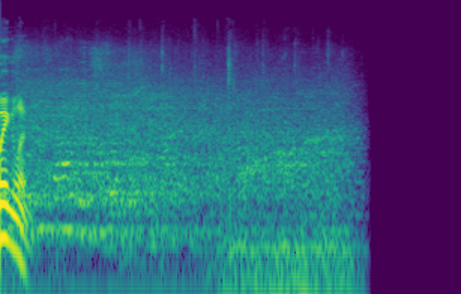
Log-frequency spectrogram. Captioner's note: pa announcement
